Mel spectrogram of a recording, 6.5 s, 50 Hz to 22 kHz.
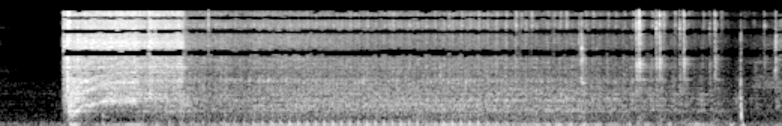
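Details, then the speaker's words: Kawasaki FE290D in John Deere Gator: quick crank, fires and runs with uneven beat about three a second, then dies; loses spark, backfires, fuel ruled out; failing ignition coil. "i'm going to crank it and it'll lose fire and die and it'll recrank it'll have fire and die"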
